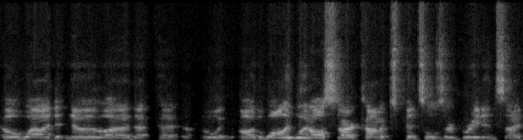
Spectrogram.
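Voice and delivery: plain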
